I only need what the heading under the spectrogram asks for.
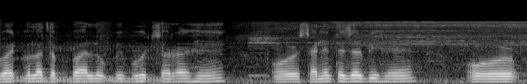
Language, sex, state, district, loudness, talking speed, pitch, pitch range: Hindi, male, Arunachal Pradesh, Papum Pare, -16 LUFS, 125 wpm, 135 Hz, 125-140 Hz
